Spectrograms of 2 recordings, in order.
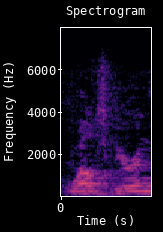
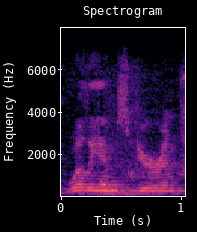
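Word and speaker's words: Williams-Beuren: WBS, which is Welch-Buren syndrome, if I'm pronouncing that right. Yeah, Williams-Buren.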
